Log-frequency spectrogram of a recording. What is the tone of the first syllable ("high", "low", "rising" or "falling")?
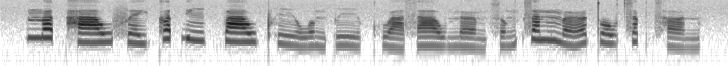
high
